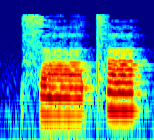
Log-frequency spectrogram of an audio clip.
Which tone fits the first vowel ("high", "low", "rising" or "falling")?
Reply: low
